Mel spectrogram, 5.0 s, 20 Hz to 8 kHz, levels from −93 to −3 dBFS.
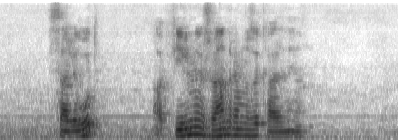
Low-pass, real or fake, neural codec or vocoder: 7.2 kHz; fake; codec, 44.1 kHz, 7.8 kbps, DAC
